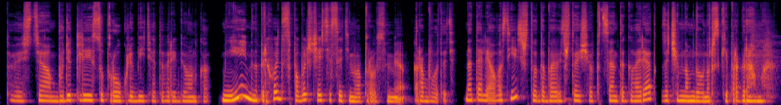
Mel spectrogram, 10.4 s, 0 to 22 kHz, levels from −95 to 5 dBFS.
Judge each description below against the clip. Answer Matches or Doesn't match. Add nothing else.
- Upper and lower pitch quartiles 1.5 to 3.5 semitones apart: Matches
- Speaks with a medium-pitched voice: Matches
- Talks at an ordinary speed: Doesn't match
